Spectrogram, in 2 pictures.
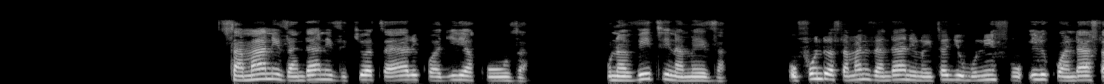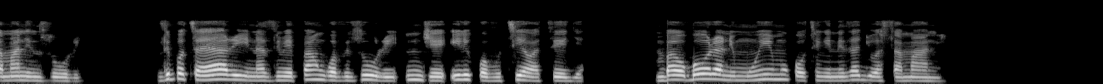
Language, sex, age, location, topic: Swahili, female, 25-35, Dar es Salaam, finance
